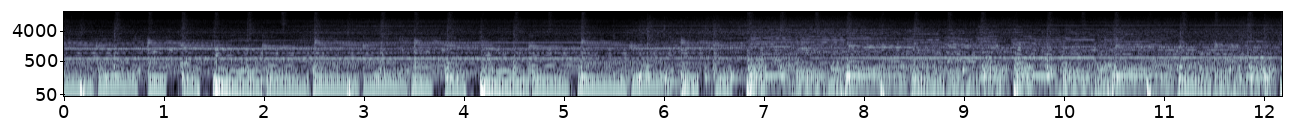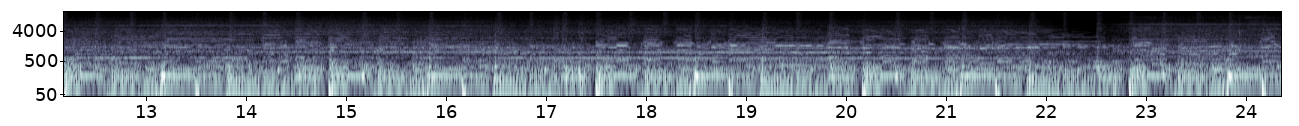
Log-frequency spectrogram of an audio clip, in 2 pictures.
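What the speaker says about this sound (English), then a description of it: "Here we're cutting out the control cavity in the back." A CNC router cuts the control cavity into the back of a guitar body, a steady loud machining whine with busy tonal bands and rhythmic fluctuation running continuously throughout.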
